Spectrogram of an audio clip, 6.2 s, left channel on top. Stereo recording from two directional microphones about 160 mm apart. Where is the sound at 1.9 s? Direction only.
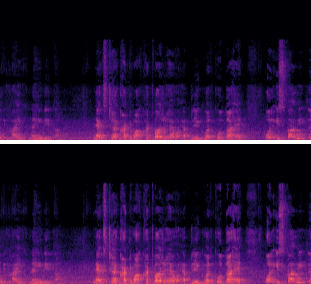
25° right (ahead or behind).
